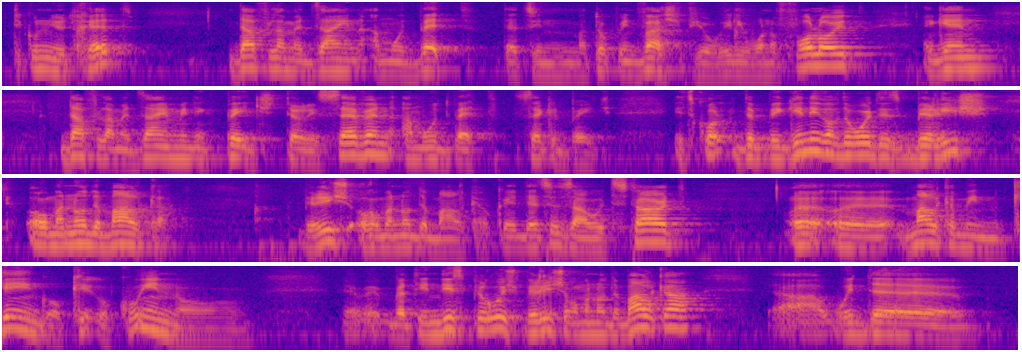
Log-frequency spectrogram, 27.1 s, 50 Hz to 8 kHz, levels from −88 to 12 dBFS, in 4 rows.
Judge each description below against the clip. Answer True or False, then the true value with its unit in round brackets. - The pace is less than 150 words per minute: True (140 wpm)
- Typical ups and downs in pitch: False (6.5 semitones)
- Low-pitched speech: False (150 Hz)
